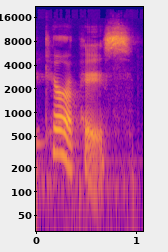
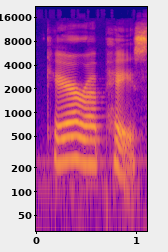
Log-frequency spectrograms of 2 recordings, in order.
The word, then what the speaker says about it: carapace: covering of a turtle I'm not quite sure if I'm pronouncing that correctly but carapace three syllables I think I am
